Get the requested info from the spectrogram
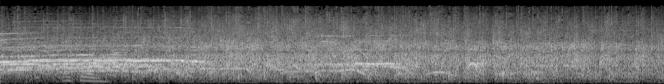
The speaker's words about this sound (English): So we really appreciate it. A big round of applause for Jordan Raskopoulos.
